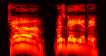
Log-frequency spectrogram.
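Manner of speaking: put-on loud, very high old-man holler; high, strained shout of a hostile grandpa; crotchety old guard. A narrator's reading. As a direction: yell back at intruders as a cranky old sentry. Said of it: "охотно откликнулся караульный".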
